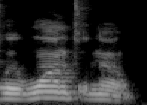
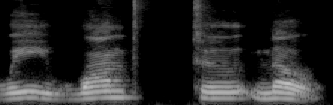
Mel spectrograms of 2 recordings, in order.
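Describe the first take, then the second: First: The words run together as one linked unit. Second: Each word is said separately with breaks. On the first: The speaker calls it right. "We don't make that separation of the sounds. What we do is that we have only one" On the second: The speaker calls it wrong. "if you are reading and I say like"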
